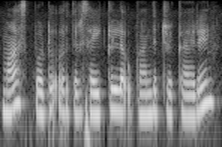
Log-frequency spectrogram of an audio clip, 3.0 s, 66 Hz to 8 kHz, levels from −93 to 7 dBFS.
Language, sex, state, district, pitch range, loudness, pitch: Tamil, female, Tamil Nadu, Nilgiris, 190-220 Hz, -15 LUFS, 200 Hz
